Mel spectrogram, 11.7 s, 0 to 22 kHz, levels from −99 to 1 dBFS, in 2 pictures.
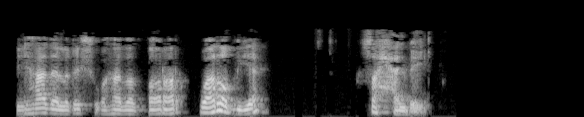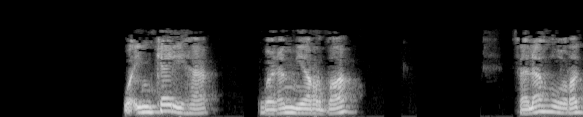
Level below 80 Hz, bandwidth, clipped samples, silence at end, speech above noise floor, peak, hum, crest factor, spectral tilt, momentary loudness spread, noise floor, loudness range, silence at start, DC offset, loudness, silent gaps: -66 dBFS; 8 kHz; under 0.1%; 0 s; 39 dB; -2 dBFS; none; 20 dB; -5.5 dB/octave; 11 LU; -58 dBFS; 6 LU; 0.15 s; under 0.1%; -20 LUFS; 2.95-3.03 s, 4.56-7.06 s, 8.27-8.41 s, 9.68-9.84 s, 10.00-10.64 s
